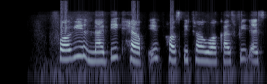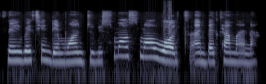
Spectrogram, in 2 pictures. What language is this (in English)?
Nigerian Pidgin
